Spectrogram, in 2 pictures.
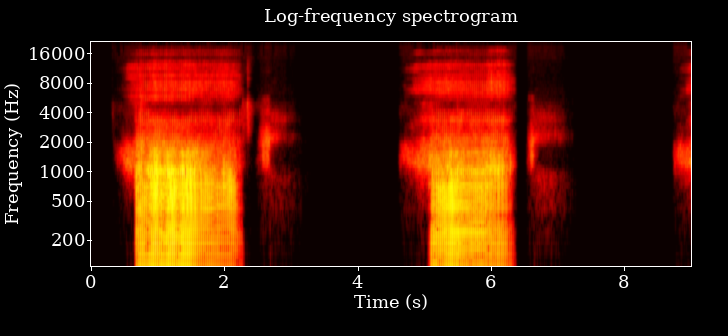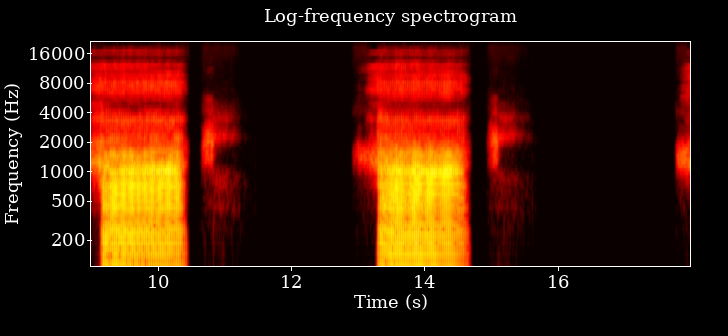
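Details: Loud, rough snores on each breath in, about four in eighteen seconds, each followed by a brief soft breath out; strong, heavy snoring.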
